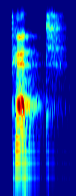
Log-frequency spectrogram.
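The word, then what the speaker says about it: טית: tet, tet, 티귿 발음입니다.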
